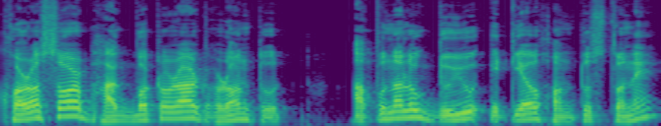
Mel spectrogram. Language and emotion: Assamese, neutral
